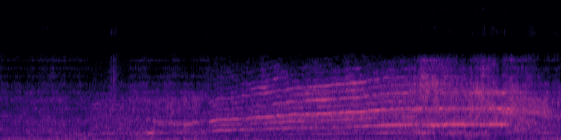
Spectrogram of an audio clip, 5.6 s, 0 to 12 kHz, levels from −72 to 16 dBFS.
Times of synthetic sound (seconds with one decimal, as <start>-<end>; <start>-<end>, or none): 0.0-0.9; 1.3-2.1; 4.1-5.6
